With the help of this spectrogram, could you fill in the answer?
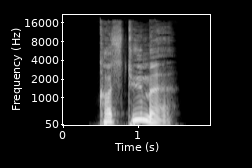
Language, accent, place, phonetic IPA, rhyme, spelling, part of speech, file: German, Germany, Berlin, [kɔsˈtyːmə], -yːmə, Kostüme, noun, De-Kostüme.ogg
- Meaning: nominative/accusative/genitive plural of Kostüm "costumes"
